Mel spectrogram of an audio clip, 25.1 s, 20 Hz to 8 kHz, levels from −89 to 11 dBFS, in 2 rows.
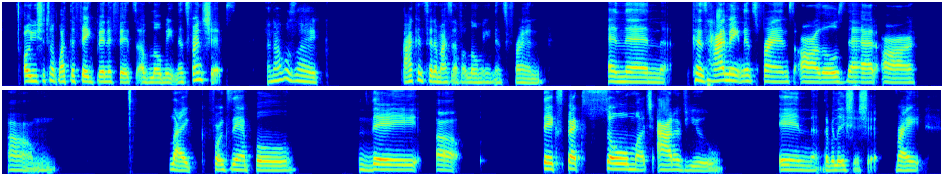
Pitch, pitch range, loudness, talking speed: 175 Hz, 160-195 Hz, -27 LUFS, 120 wpm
